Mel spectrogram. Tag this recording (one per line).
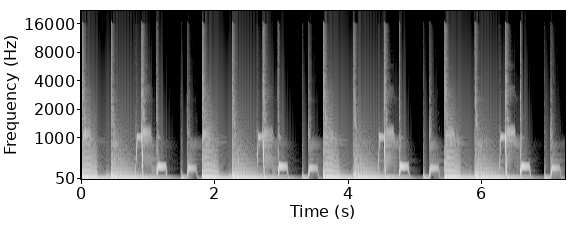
electronic
funky
rhythmic
techno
